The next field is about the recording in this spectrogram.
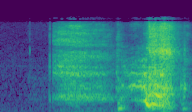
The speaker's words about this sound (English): God bless you, sir.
